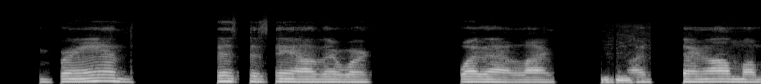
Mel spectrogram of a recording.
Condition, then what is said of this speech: ALS (motor neuron disease). A little tough for me to talk and be understood.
